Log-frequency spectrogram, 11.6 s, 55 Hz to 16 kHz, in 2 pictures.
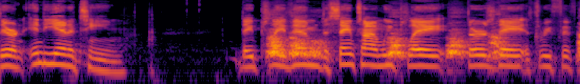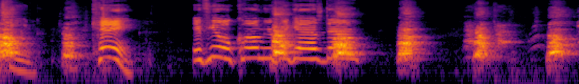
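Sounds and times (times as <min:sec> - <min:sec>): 
speech: 0:00.0 - 0:01.3, 0:02.4 - 0:09.9
dog barking: 0:02.6 - 0:05.2, 0:05.8 - 0:06.8, 0:08.5 - 0:11.5.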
